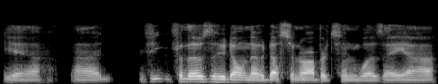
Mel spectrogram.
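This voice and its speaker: A man's voice: fairly low pitch, little pitch movement, moderate pace, mellow, dry recording, highs cut off. A man in his twenties hosting a casual chat, telling anecdotes and laughing through them. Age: 20s. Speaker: podcast host.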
